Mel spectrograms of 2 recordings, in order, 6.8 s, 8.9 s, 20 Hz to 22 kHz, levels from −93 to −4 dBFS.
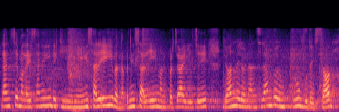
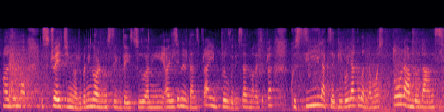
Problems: constant background noise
